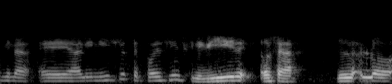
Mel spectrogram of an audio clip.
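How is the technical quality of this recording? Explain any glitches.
The technical quality is poor, because the speech has been squeezed through a low-rate mobile codec for the whole clip. The heavy AMR narrowband mobile codec damage runs from start to finish. Nothing above 3.7 kHz survives, so the speech sounds thin and boxed in. The codec rebuilds speech from a vocal-tract model fed by a few pulses. The heavy buzz and synthetic edge fit a bitrate near 5 kbps. The room's background noise turns into a warbly swirl.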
